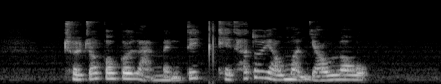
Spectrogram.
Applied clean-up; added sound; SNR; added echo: none; Finger snapping; 20 dB; reverberation time 0.2 s.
